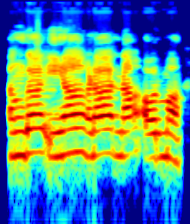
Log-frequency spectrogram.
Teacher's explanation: अङ ञ ण न और म इन पांचों का उच्चारण स्थान क्या होगा? नासिका होगा।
